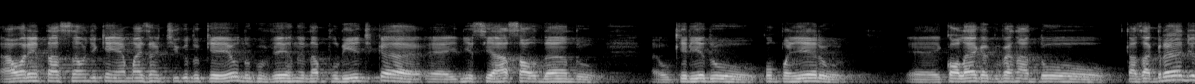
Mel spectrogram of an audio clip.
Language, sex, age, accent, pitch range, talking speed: Portuguese, male, 40-59, Brazilian, 145-200 Hz, 125 wpm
